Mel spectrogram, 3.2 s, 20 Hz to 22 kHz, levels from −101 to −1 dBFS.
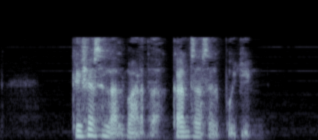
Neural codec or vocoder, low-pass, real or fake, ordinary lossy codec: vocoder, 22.05 kHz, 80 mel bands, HiFi-GAN; 7.2 kHz; fake; MP3, 48 kbps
